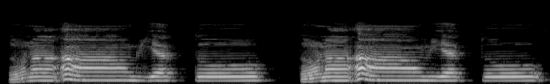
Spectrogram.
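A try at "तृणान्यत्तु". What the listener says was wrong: తృణాన్య ఎన్ను పెట్టి చెప్పాలి, నకారం చెప్పాలి. తృణాన్యత్తు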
